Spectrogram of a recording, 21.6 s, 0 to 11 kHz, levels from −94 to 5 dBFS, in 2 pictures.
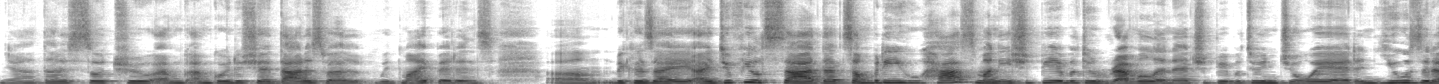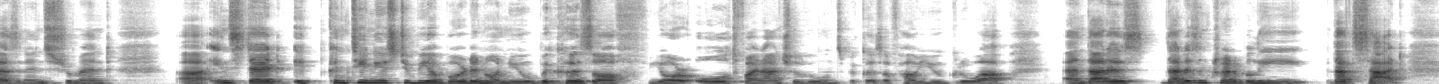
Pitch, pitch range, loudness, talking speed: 205 Hz, 185-215 Hz, -23 LUFS, 215 wpm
